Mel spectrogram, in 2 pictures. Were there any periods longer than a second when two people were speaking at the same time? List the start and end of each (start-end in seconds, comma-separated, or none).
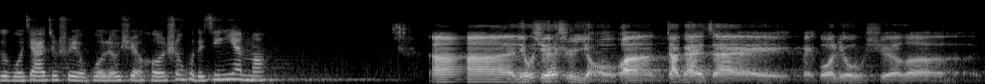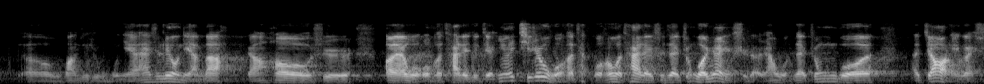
none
